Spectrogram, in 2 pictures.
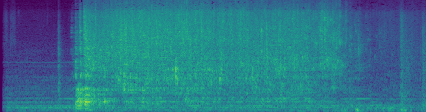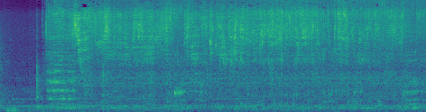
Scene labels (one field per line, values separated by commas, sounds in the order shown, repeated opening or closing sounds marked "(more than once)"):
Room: bathroom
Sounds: toilet flushing, running water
